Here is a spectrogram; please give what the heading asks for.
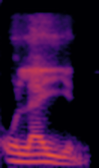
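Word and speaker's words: Ulayy: Jadi ini bukan Ali tapi Ulayin, bitasyir, dibaca dengan tasyir.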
